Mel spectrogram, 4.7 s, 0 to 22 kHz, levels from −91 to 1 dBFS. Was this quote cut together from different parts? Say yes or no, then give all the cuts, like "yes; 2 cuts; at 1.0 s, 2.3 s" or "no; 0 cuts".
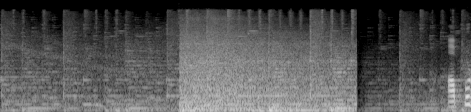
yes; 2 cuts; at 1.8 s, 3.8 s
